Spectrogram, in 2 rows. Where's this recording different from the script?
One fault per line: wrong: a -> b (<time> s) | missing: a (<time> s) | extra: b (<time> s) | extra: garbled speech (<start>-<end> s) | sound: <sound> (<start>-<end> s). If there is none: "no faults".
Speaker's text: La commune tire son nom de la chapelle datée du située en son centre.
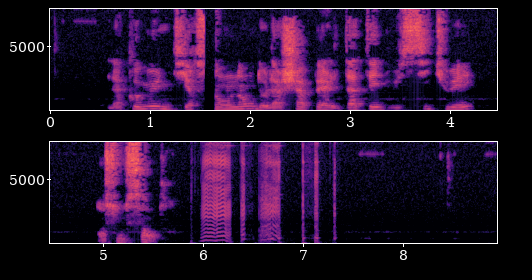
sound: dropout (1.5-1.7 s)
sound: squeak (5.9-7.4 s)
